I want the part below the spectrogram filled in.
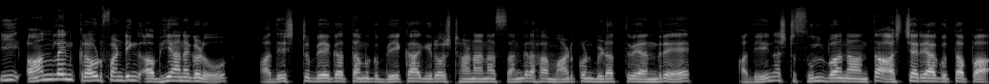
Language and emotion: Kannada, surprised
